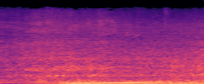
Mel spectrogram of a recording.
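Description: Open-top bus engine heard from the upper deck, a low steady hum that grows louder about half a second in as it works harder.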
